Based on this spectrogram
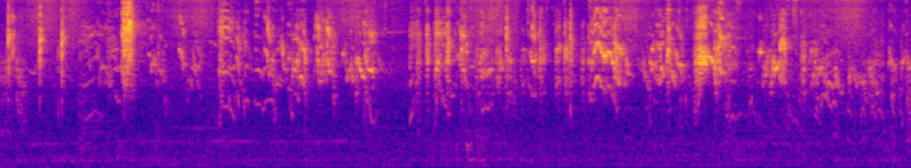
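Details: Pet budgies, a breeding pair, giving rapid high chirps and rasping squawks in uneven bursts over a faint low hum.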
